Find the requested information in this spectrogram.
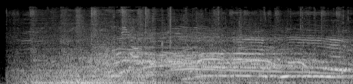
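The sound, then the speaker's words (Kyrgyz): Spectators cheer and shout at a girls' football match, a dense, continuous crowd roar with high young voices rising above it, staying loud from start to finish. “Алардын мындай чеберчилигин көрүүчүлөр дуулдата колдоп турушту.”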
